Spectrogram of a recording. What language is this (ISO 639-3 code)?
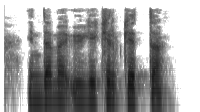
uzb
